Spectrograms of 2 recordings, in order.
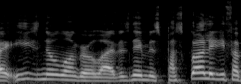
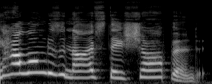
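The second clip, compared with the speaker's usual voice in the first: higher, louder British imitation; British accent; 10 semitones higher, 6 dB louder than usual. Knife sharpener quoting his customers' question, British accent. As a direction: put on an English accent, pitched up. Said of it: "he's got a really great accent".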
